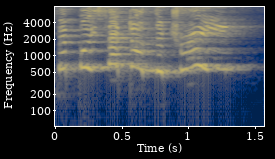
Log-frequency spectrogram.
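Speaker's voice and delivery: very high-pitched, silly, daft squeaky voice. Speaker repeats a sentence for listeners to copy: silly squeaky voice. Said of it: "Say it in a really silly squeaky voice".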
